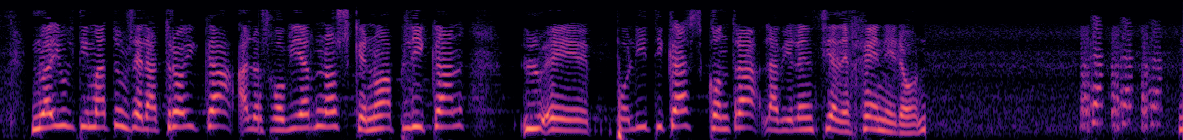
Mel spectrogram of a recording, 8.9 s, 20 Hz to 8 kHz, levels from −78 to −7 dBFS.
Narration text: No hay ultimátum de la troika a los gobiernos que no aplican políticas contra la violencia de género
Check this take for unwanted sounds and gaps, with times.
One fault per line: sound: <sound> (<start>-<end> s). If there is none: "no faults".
sound: laugh (8.1-8.7 s)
